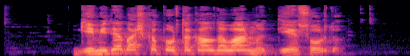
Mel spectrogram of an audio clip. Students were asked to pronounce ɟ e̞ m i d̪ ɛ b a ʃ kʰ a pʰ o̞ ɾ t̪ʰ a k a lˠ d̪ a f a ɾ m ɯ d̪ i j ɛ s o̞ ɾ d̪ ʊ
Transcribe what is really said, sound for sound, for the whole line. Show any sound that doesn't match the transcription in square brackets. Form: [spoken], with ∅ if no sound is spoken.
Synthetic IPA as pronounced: ɟ e̞ m i d̪ ɛ b a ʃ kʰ a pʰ o̞ ɾ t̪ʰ a k a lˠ d̪ a [v] a ɾ m ɯ d̪ i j ɛ s o̞ ɾ d̪ ʊ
